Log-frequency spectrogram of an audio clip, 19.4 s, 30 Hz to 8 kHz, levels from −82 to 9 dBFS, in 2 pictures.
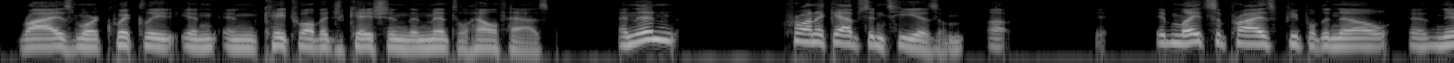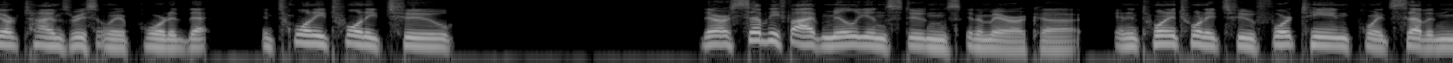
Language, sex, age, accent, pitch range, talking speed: English, male, 50-69, American, 120-150 Hz, 130 wpm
